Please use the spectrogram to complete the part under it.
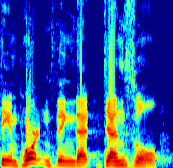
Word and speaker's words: Denzel: Denzel, and they both would answer, "Yes," that his mama, in frustration, told him, "Son, your name is now pronounced Denzel, because I'm sick of all the confusion."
